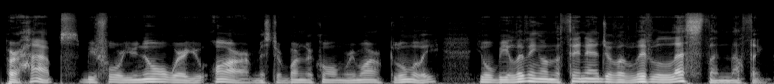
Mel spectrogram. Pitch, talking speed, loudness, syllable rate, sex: 105 Hz, 185 wpm, -19 LUFS, 5.6 syllables/s, male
